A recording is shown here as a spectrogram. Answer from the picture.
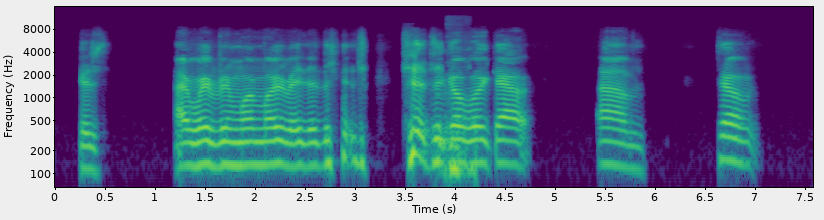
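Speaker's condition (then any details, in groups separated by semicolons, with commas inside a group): Cerebral palsy; since birth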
